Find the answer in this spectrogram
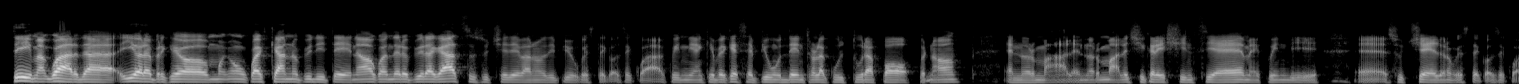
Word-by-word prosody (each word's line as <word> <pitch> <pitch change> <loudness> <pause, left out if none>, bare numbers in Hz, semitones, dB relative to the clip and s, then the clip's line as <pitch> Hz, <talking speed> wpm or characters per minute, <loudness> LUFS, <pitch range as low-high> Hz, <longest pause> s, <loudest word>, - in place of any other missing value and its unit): Sì, 165 -1 +9
ma 130 -2 +3
guarda, 120 -5 +7
io 145 +4 +5
ora 135 -2 +5
perché 120 +1 -1
ho, 120 -1 +5
uhm, 115 +2 -5
un 120 -1 -6
ho 125 -1 -3
qualche 130 0 +2
anno 125 -1 +3
più 125 +3 -6
di 120 -1 -4
te, 115 -3 0
no, 115 +2 +1
quando 120 0 -2
ero 120 0 +1
più 125 +5 -4
ragazzo 125 +1 +4
succedevano 105 -1 -6
di 105 0 -10
più 105 +3 -11
queste - - -11
cose - - -13
qua, - - -9
quindi 105 -1 -8
anche 105 +2 -7
perché 115 +3 -2
sei 110 - -8
più 110 +2 -5
dentro 110 0 -3
la 105 -1 -1
cultura 110 +1 -5
pop, 105 -2 -3
no, 115 +2 -5 0.4
è 105 - -6
normale, 100 -2 -8
è 95 - -11
normale, 105 +1 -6
ci - - -10
cresci 110 0 -2
insieme 105 0 -1
e 100 - -15
quindi, 105 -1 -10 0.3
ehm, - - -7
succedono 105 +1 -3
queste - - -10
cose - - -12
qua. - - -13
110 Hz, 195 wpm, -23 LUFS, 105-120 Hz, 0.4 s, Sì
